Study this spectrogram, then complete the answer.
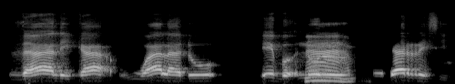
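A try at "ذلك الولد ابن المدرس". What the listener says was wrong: bukan dzalika waladu, tapi ada alnya situ. Dzalikal waladu. Coba ulangi lagi. Ya, jadi ditambahkan al-ma'rifah di depannya. Alif lam ma'rifah. Jadi dzalikal waladu ibnul mudarrisi.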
